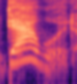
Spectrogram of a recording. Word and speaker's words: Dawood: Oh, Dawood. Okay, so like that. Dawood. Dawood Burke? Is that correct? It's Arabic.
